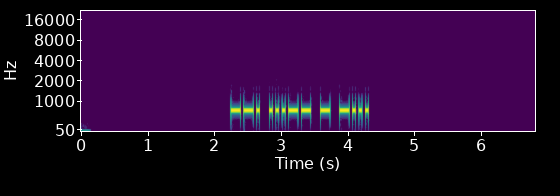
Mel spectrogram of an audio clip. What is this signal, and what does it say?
Morse code, heard as a keyed tone, about 25 wpm, 700 Hz. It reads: G3TB
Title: DXCC-100 Call Signs - 4 Characters - Repeated 2x - 25wpm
